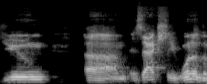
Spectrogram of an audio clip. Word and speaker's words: Jung: Carl Jung, is pronounced Jung, is actually one of the most written and published authors in all of psychology.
